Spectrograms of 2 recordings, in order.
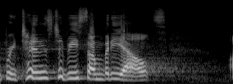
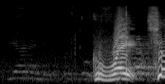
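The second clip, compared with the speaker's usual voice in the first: ordinary talk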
